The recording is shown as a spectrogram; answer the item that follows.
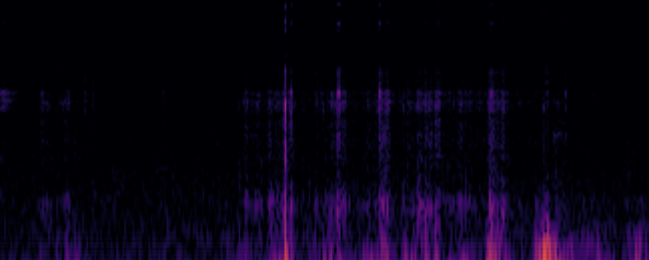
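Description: Wind buffeting a head-mounted camera microphone while the wearer walks on dry dirt and brush. Footsteps and the knock of gear and rifle come as sharp clicks about half a second apart in the second half, with a heavier thump near the end.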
